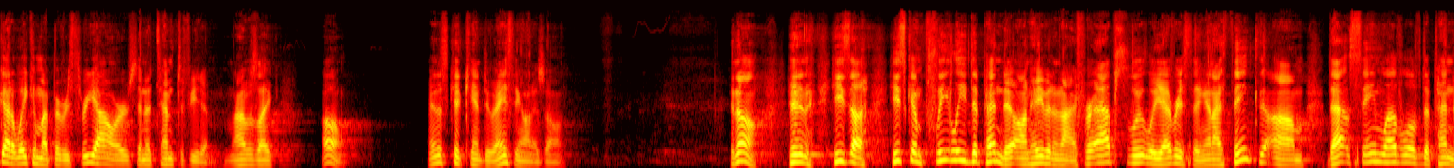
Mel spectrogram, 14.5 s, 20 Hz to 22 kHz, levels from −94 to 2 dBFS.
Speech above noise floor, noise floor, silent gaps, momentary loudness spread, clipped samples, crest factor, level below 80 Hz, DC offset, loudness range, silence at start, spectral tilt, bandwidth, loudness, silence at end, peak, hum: 58 dB; -83 dBFS; none; 11 LU; under 0.1%; 22 dB; -74 dBFS; under 0.1%; 9 LU; 0 s; -5 dB/octave; 17 kHz; -25 LUFS; 0 s; -4 dBFS; none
